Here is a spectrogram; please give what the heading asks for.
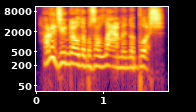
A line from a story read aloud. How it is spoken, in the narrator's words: Janet growled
